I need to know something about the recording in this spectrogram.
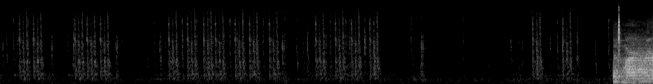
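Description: Faint typing sound effect: rapid keyboard-style key clicks in quick runs, pausing for about a second around four seconds in, then a few more clicks near the end. It accompanies text being typed onto the screen.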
